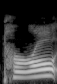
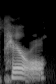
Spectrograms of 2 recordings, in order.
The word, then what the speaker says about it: Peril: pronoun I mispronounced it no I mispronounced Peril oh my gosh when I was reading book one I always read it as Pearl even though I knew it was Peril I just couldn't stop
